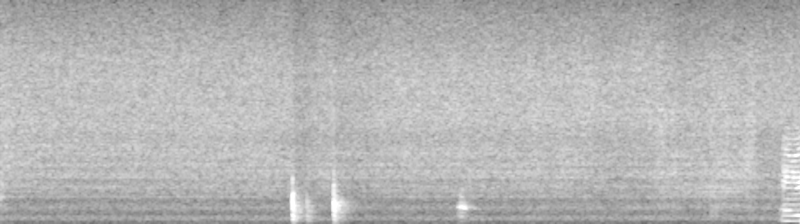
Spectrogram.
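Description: Ground turkey sizzling in hot oil in a steel pot, a steady hiss. About three seconds in, two sharp knocks close together against the pot, and a lighter knock a second later.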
